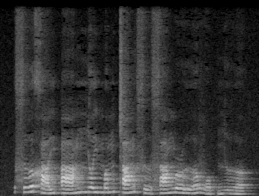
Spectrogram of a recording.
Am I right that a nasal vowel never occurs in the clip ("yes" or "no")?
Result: yes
